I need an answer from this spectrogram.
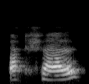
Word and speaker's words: Pakshell: So my last name is pronounced Pakshal.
